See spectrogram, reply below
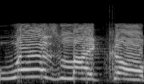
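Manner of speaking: big, resounding female voice. A game narrator voices a towering woman emerging from a crowd: booming female voice. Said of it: "a booming female voice".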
